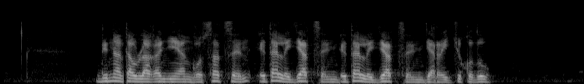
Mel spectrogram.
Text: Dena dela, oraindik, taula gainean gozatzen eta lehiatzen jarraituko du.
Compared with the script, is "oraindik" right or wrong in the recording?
wrong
